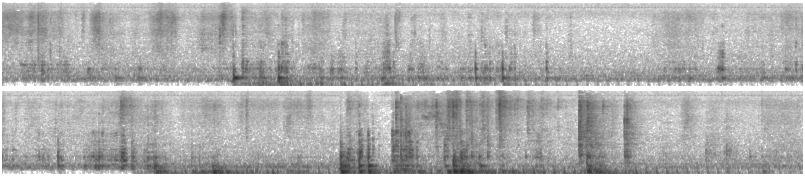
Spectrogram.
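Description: Webbing tow strap being handled and coiled by hand: scattered rustles and scrapes of the stiff fabric with soft low thumps, busiest and loudest from about ten to fourteen seconds in.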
